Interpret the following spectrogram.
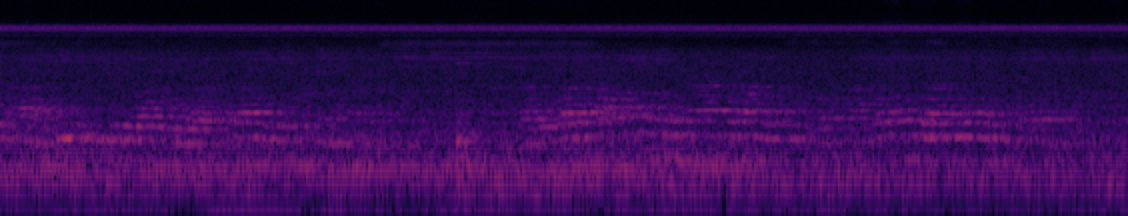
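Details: Insects calling at night in a village in Indonesia: a steady, unbroken high-pitched drone runs through the whole recording, with faint distant human voices murmuring underneath.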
